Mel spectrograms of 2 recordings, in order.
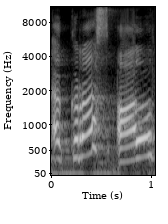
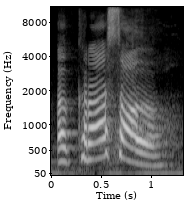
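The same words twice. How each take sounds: First: The two words are said separately, not joined. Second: The two words are joined together smoothly. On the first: The speaker calls it wrong. "bukan across all" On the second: The speaker calls it right. "tapi across all"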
